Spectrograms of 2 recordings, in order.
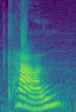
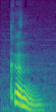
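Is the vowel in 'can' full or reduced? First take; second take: full; reduced. First: The vowel in 'can' is a full, open 'a' sound. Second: The vowel in 'can' is a weak, reduced schwa sound. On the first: "instead of can" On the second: "Sometimes the A in can is pronounced with a schwa instead"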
